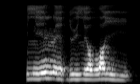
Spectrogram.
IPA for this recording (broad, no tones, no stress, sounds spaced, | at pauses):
lʲ ẽ ɭ e ɗ y lʲ ø lˠ i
